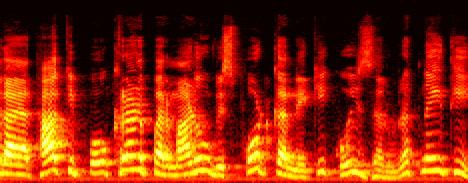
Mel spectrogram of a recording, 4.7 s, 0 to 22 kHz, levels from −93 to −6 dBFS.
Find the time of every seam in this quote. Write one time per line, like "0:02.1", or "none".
none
